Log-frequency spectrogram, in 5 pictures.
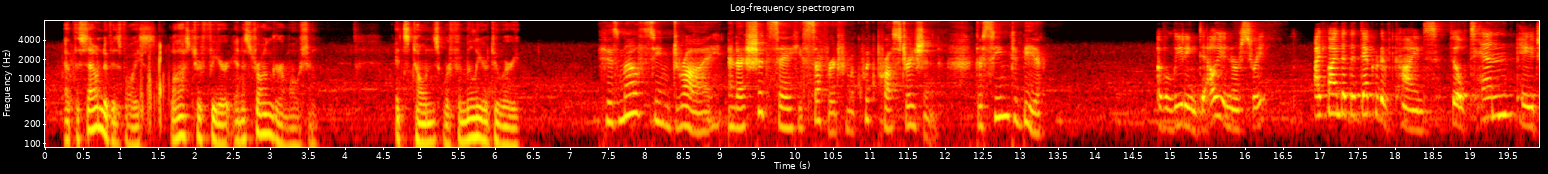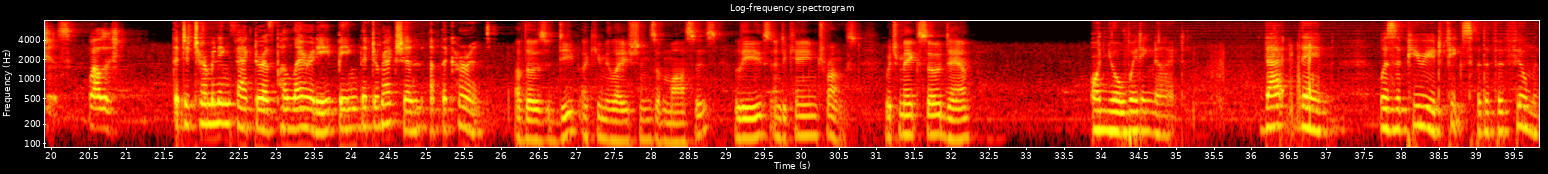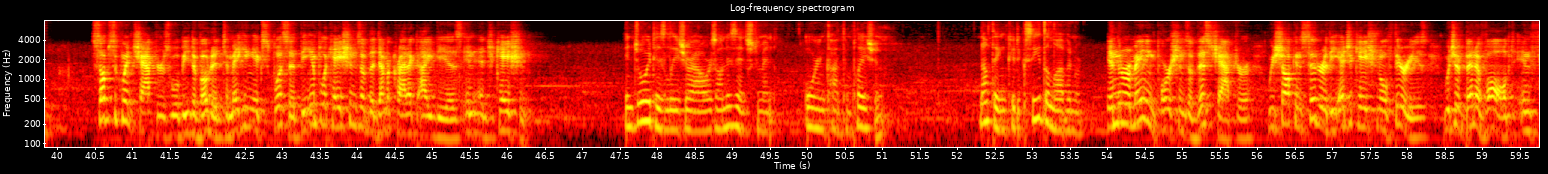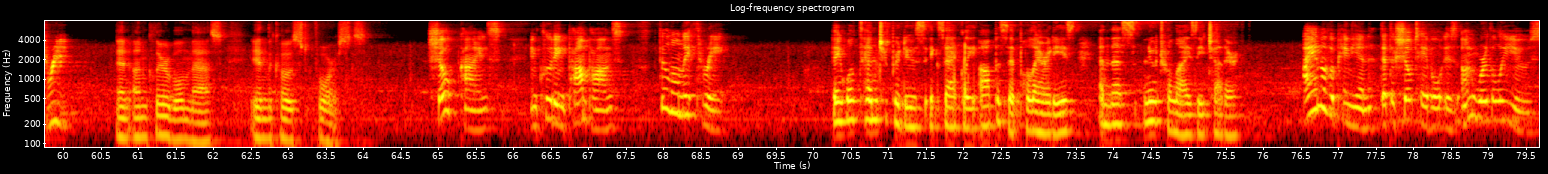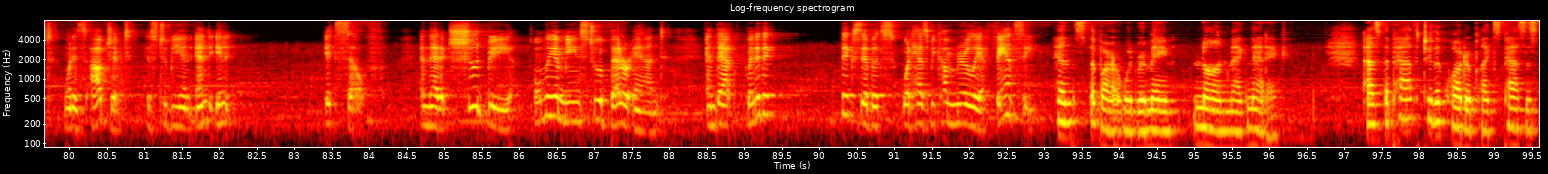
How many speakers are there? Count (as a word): eight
